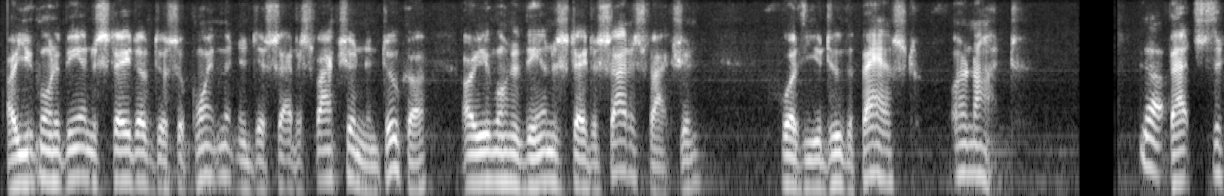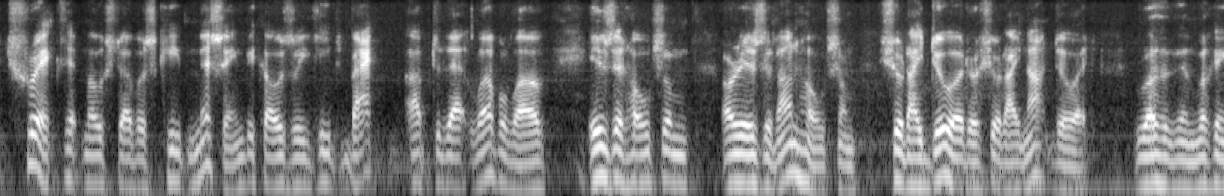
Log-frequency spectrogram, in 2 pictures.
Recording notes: This call was recorded on the 11/25/2022.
